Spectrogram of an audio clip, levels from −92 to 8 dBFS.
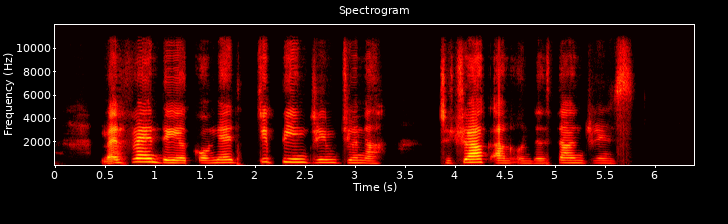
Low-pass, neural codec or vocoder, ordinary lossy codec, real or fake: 10.8 kHz; codec, 32 kHz, 1.9 kbps, SNAC; none; fake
